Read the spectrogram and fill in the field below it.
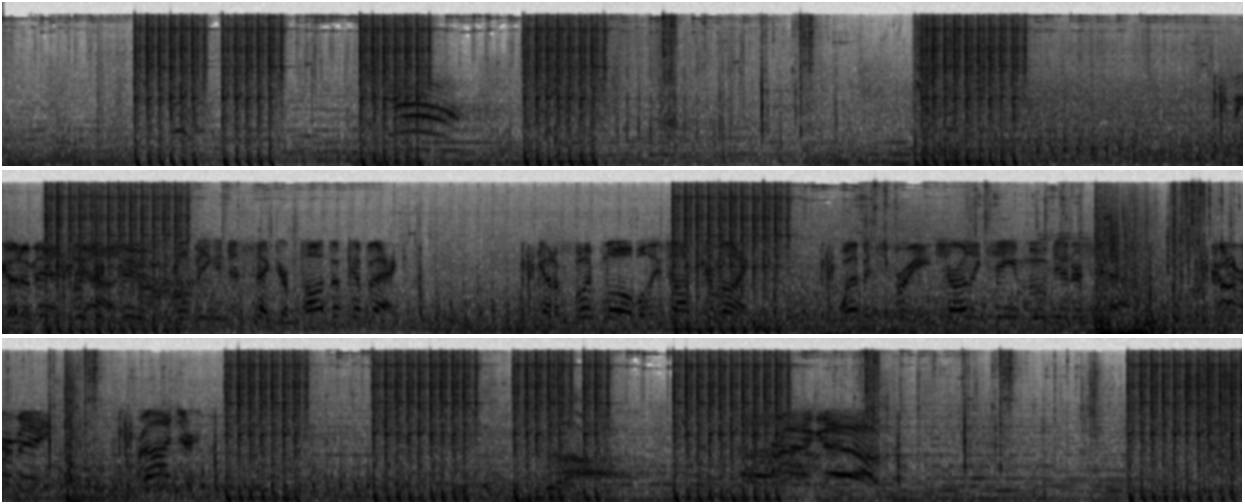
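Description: Rifle gunfire rattles in loud bursts.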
